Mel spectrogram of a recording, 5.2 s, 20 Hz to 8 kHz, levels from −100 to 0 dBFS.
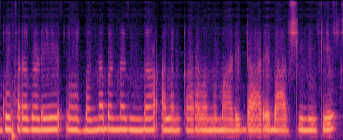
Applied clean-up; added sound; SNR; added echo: neural separator model SepFormer DNS4.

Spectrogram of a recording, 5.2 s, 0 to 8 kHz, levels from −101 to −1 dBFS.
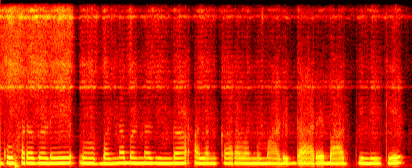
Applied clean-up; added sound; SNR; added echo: neural mask model RNNoise.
